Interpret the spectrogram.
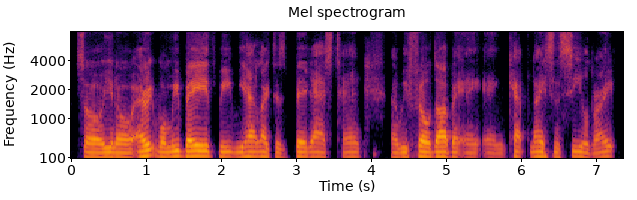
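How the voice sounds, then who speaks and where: A man's voice: fairly low pitch, flat delivery, moderate pace, mellow, no echo. A man in his thirties from Puerto Rico chatting informally, repeating words as he goes. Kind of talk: casual conversation.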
